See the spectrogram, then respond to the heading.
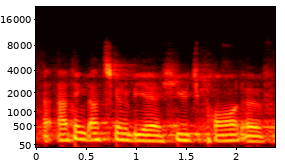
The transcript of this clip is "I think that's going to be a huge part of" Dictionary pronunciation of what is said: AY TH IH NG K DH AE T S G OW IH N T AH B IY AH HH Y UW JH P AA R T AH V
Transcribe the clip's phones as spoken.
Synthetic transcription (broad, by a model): AY TH IH NG K DH AE T S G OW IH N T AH B IY AH HH Y UW JH P AA R T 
